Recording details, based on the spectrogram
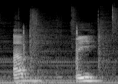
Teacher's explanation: Baknya ditasydid, masuk huruf musyaddadah. Harus dibaca rangkap, hanya ditahan selama 2 ketukan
